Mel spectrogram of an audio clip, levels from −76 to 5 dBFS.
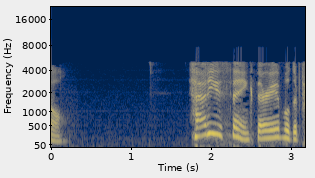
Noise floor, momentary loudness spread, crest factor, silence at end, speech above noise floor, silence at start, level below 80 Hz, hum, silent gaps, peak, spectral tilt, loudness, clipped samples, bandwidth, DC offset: -52 dBFS; 8 LU; 14 dB; 0 s; 42 dB; 0 s; -46 dBFS; none; none; 0 dBFS; -7 dB/octave; -11 LUFS; 0.1%; 8 kHz; under 0.1%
